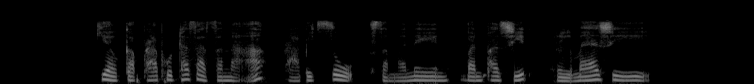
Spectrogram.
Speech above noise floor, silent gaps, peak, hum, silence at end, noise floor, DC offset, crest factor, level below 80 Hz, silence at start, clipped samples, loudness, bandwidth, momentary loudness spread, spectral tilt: over 50 dB; none; -22 dBFS; none; 1.05 s; under -90 dBFS; under 0.1%; 20 dB; -78 dBFS; 0.95 s; under 0.1%; -40 LUFS; 8.4 kHz; 10 LU; -3.5 dB/octave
